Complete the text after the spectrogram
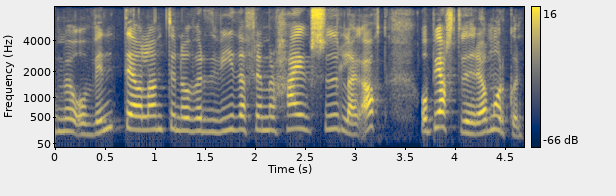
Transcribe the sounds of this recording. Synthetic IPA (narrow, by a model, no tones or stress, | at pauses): mʏɔɣvɪnt̪ɪawlant̪ɪnɔɣvɛɾðʏviːðafɾɛːmʏɾ̥hajɣsʏðlajɣa̰wht̪ | ɔɣpjar̥t̪vɪðɾɪawmɔɾkʏn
